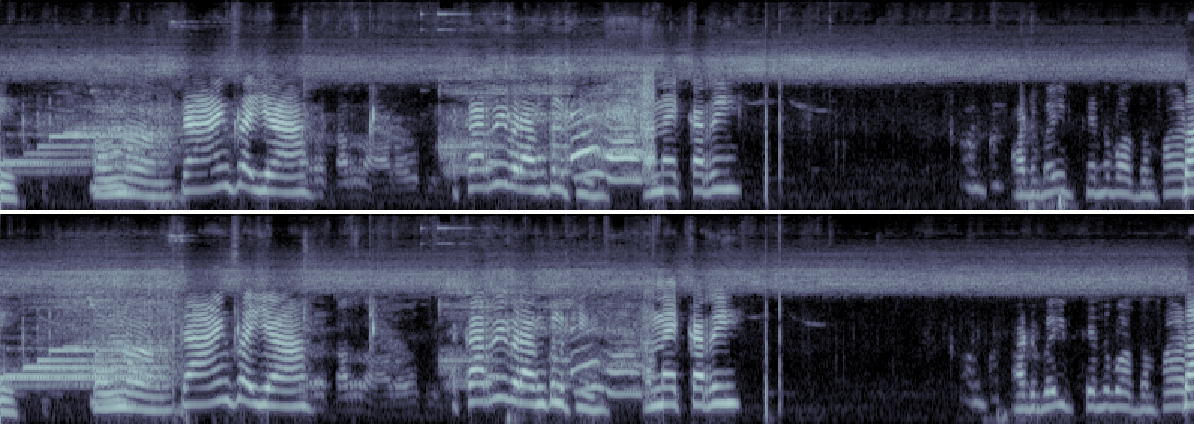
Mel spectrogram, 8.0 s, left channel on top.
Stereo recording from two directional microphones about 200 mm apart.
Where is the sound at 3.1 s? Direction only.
20° right (ahead or behind).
